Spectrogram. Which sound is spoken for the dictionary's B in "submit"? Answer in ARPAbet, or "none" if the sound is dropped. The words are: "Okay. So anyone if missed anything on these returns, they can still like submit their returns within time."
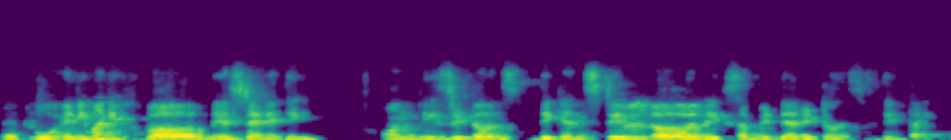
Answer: B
